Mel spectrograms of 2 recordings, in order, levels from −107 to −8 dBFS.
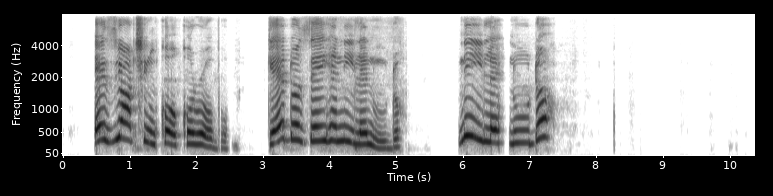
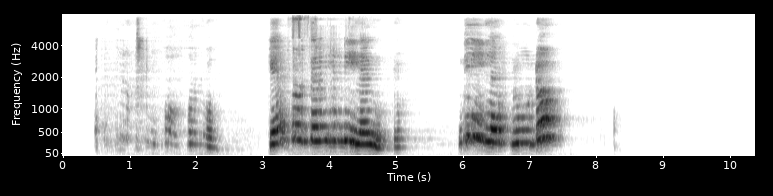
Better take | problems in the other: first | noise reduction (neural mask model DeepFilterNet 3)

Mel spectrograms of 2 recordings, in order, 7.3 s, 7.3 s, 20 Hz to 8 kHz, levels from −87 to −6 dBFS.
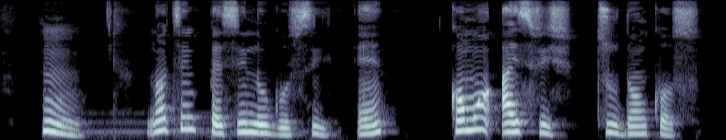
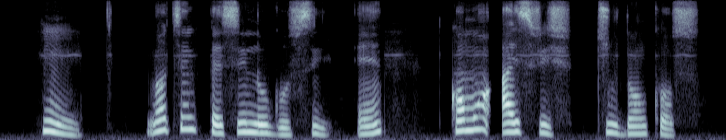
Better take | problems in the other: first | noise reduction (neural diffusion model UNIVERSE++)

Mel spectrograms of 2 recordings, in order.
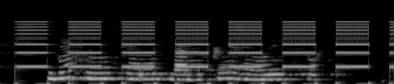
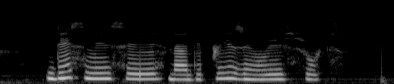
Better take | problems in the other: second | noise reduction (classical method WPE with log-MMSE)

